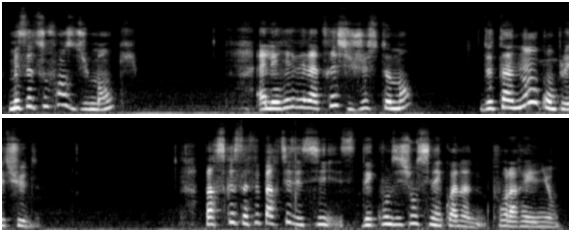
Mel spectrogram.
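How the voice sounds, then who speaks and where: A woman talking earnestly and directly to her listeners, repeating words and pausing on fillers as she gives spiritual advice. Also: on the high side, expressive, fairly bright tone. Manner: earnest, repetitive, lots of fillers. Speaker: spiritual advice content creator. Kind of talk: casual talk.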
